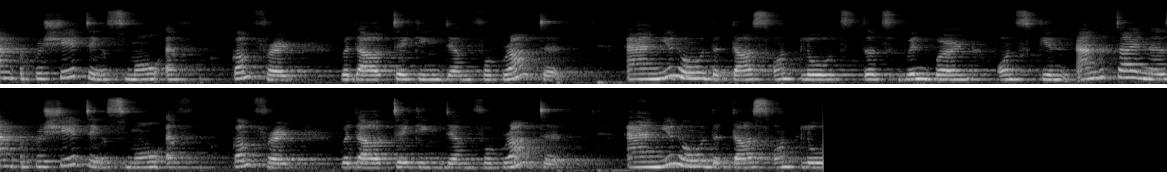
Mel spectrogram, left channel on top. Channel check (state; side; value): drops out; right; at 8.2 s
